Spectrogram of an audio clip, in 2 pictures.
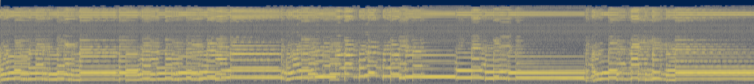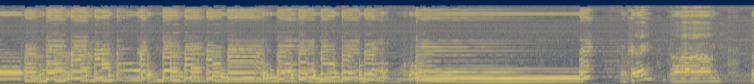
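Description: Telecaster electric guitar played clean, a stream of quick country licks in third intervals ornamented with pull-offs, with a few brief gaps and a short pause a few seconds before the end.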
